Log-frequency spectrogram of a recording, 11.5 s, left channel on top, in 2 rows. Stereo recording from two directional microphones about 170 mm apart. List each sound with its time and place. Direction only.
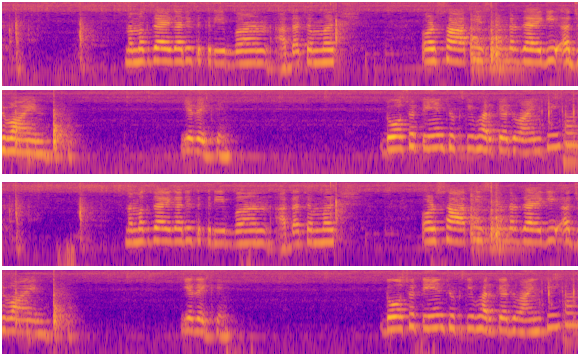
1.2 s speech: centre (ahead or behind)
4.2 s a woman's voice: centre (ahead or behind); by 6.0 s 15° left (ahead or behind)
7.5 s a woman's voice: 15° right (ahead or behind)
9.6 s a woman's voice: 20° right (ahead or behind)
11.2 s speech: centre (ahead or behind)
